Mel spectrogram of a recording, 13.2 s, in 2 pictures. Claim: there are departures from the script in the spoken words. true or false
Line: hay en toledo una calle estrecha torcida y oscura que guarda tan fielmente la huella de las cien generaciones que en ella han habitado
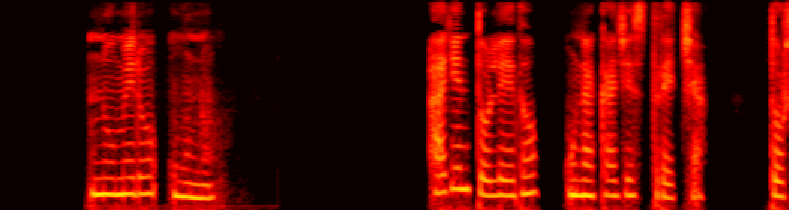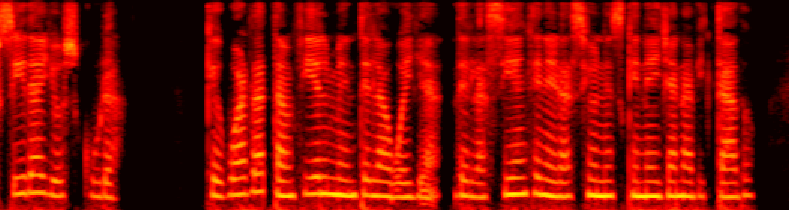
false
